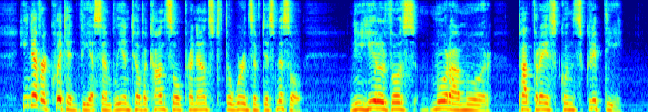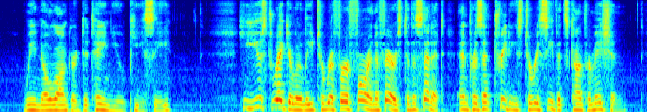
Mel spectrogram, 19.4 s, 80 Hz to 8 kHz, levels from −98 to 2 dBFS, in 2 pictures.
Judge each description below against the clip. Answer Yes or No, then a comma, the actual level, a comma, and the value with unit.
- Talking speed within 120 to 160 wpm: Yes, slow, 135 wpm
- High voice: No, medium, 155 Hz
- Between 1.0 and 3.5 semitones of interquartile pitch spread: Yes, average, 3.2 semitones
